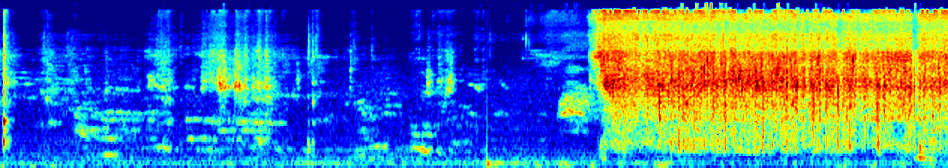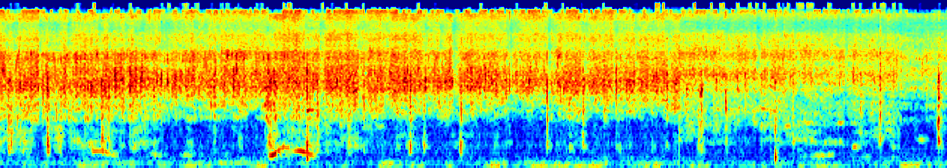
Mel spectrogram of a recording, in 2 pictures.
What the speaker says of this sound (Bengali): মাছগুলো আমি হালকা তেলে ভাজা নিব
